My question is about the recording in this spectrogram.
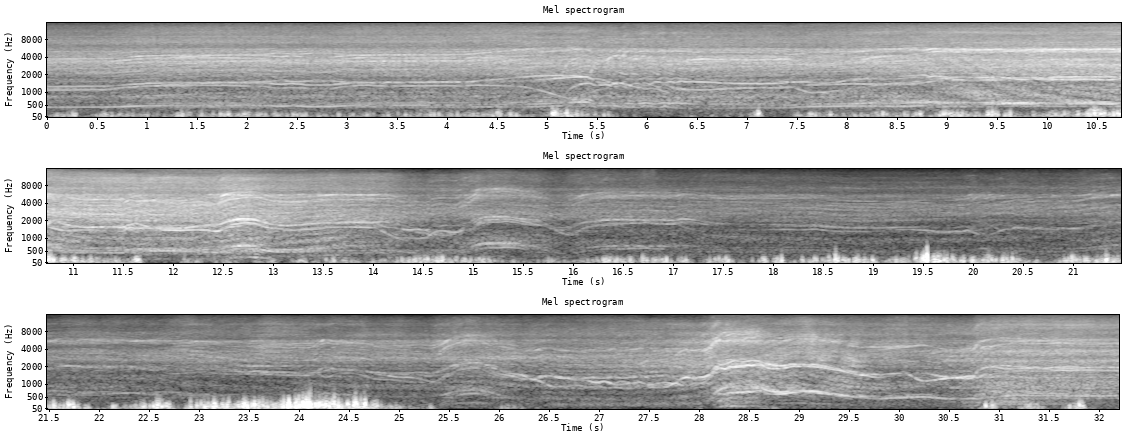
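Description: Small toy quadcopter drone in flight, its electric motors and propellers whining in several tones that rise and fall as it lifts off and is steered. Low gusts of wind buffet the microphone through the middle part while the drone struggles against a light breeze.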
